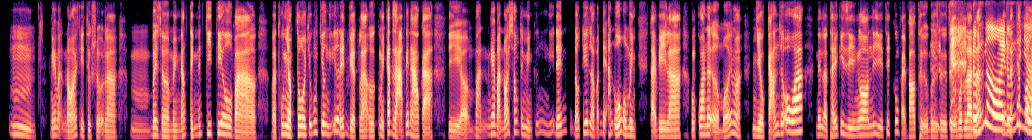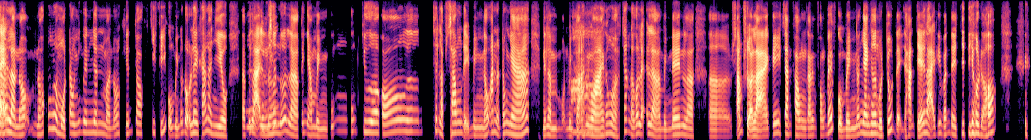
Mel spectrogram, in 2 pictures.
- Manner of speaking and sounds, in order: tapping; laugh; laughing while speaking: "tiêu đó"; chuckle
- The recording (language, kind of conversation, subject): Vietnamese, advice, Làm sao để đối phó với việc chi phí sinh hoạt tăng vọt sau khi chuyển nhà?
